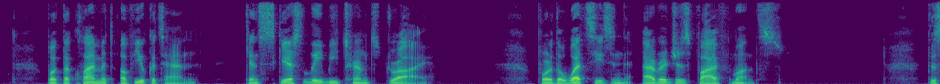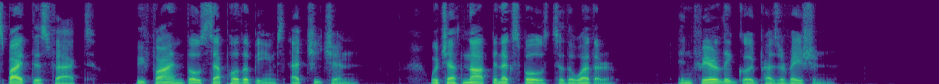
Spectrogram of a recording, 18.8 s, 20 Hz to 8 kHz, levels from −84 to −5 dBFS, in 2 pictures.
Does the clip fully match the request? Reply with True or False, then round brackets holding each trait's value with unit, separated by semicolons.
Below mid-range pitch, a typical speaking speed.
False (100 Hz; 125 wpm)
